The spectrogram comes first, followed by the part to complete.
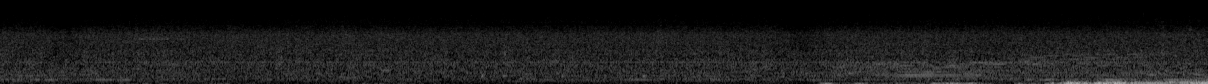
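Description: Steady hiss of background noise, then background music fades in about eight seconds in and gets loud, with heavy bass, near the end.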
